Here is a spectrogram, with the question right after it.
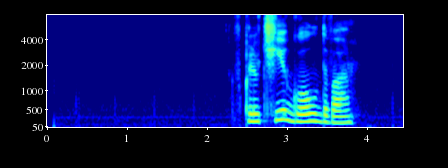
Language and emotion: Russian, neutral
